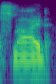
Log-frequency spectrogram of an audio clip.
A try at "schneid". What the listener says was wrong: Schneid. You take the CH out of there.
